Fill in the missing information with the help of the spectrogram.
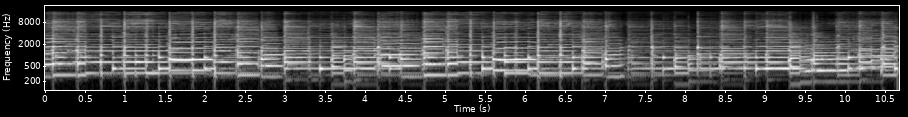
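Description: Fiddle and clawhammer banjo playing an old-time tune together: steady, evenly rhythmic picked banjo notes under the fiddle's bowed melody.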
